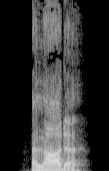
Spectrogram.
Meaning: ballad
- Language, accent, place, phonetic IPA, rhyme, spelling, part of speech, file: German, Germany, Berlin, [baˈlaːdə], -aːdə, Ballade, noun, De-Ballade.ogg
